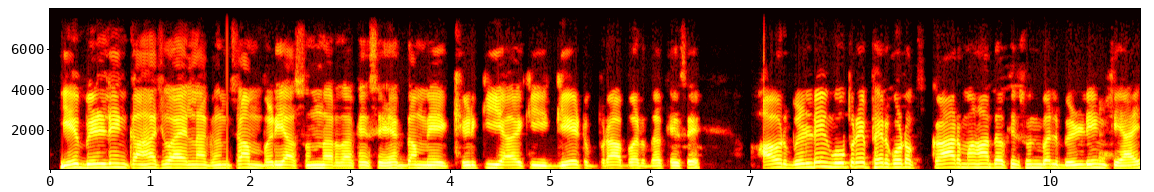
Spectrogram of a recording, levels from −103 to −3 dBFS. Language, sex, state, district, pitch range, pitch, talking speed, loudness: Halbi, male, Chhattisgarh, Bastar, 145-180 Hz, 160 Hz, 175 wpm, -15 LUFS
